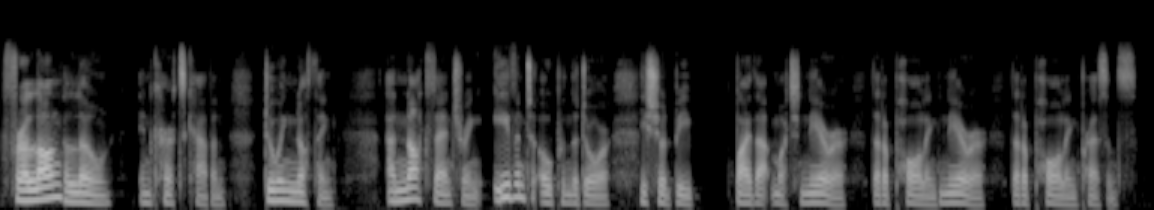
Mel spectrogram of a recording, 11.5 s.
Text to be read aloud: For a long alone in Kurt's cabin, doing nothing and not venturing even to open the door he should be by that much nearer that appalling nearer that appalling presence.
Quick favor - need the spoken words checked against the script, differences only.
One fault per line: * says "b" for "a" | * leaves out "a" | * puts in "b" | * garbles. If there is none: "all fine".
all fine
